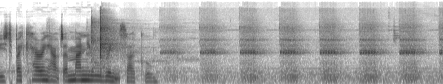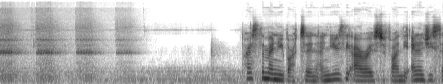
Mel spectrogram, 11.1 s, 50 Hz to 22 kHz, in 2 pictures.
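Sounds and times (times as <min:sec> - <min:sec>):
coffee machine pump buzzing: 0:01.2 - 0:07.3.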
